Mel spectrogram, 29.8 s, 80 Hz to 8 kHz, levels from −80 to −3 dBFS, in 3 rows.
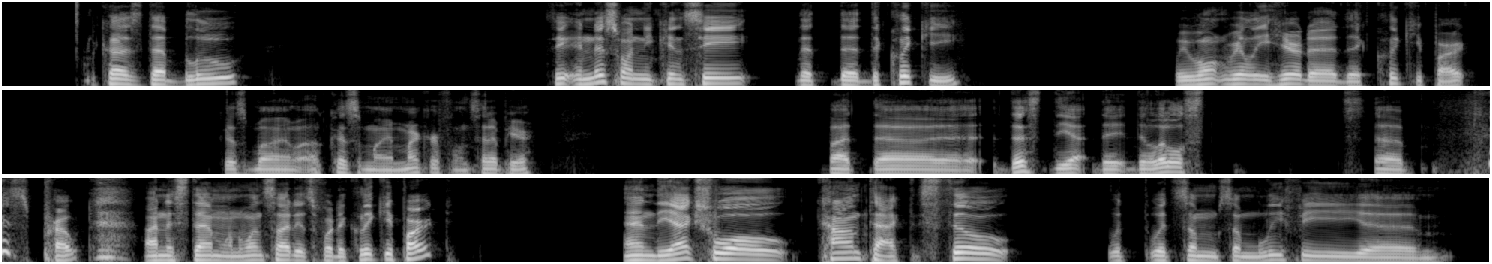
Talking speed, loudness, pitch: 130 wpm, -24 LUFS, 105 Hz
